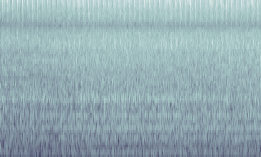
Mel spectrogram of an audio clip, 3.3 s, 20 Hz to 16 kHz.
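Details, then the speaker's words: VW Tiguan 1.4 TSI cold idle after new firmware disabled catalyst fast warm-up, fixing the cold-start misfire: steady, even hum with no stumbles or skipped beats. "Ось таким чином ми побороли даний дефект. Машина у нас повернулась до правильного робочого стану."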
